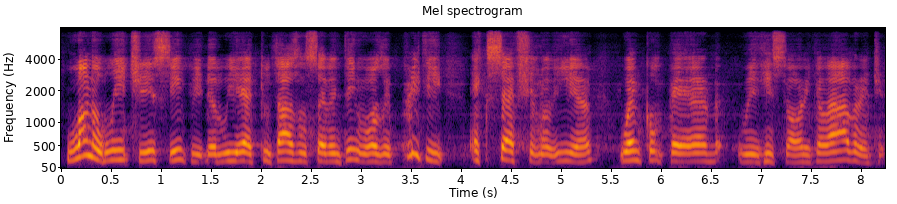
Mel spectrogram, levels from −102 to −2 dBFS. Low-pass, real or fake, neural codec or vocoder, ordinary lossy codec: 7.2 kHz; fake; codec, 24 kHz, 1 kbps, SNAC; none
